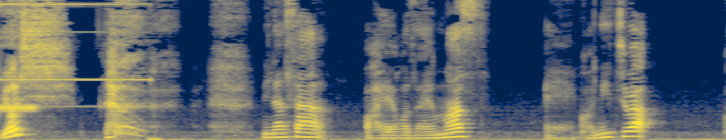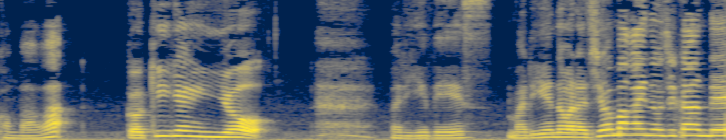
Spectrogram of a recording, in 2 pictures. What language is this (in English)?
Japanese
